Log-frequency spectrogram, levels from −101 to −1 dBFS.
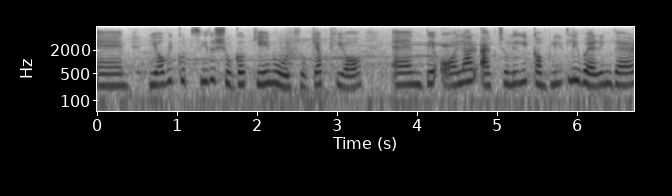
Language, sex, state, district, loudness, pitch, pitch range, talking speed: English, female, Haryana, Rohtak, -20 LUFS, 270 Hz, 255-285 Hz, 160 wpm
